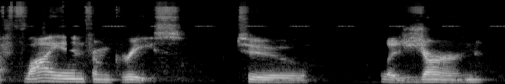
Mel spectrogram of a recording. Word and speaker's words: Lejeune: Like when I got out, I had to fly in from Greece to Lejeune. It's Lejeune. It's Lejeune. His grandkid was in fucking 5th Marines, and he pronounces it Lejeune.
